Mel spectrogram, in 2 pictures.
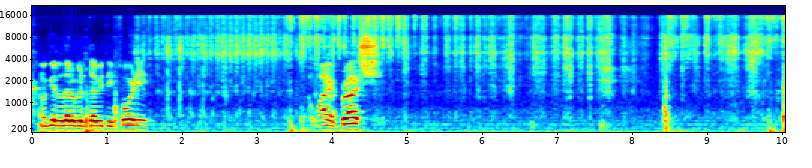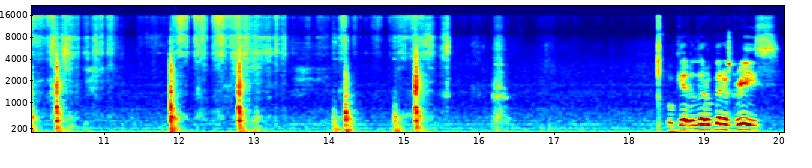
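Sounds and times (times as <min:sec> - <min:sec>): wire brush scrubbing metal: 0:01.2 - 0:15.6.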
